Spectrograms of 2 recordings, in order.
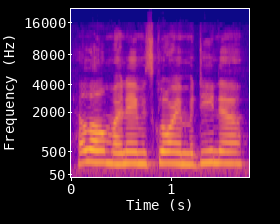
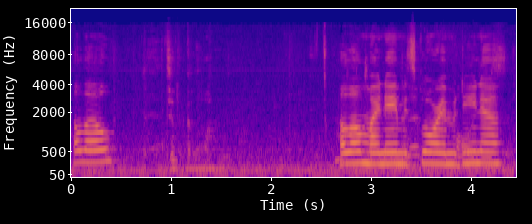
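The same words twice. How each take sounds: First: Said in the usual way. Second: Far off from the microphone, barely picked up; faint, mic not on. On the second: Real, not acted. Speaker at council podium before mic is on, faint and distant. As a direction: speak away from a dead mic. Mic off, she starts again.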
